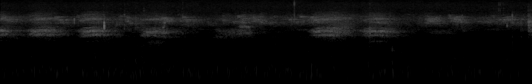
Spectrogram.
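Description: A bird calling repeatedly, faint and in the background, one or two short calls a second.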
